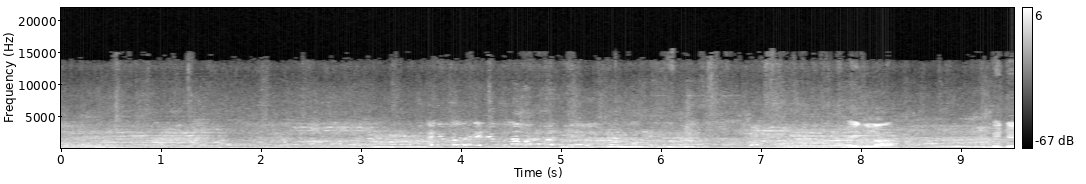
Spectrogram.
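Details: Low, arching moos from cattle at a crowded village market, several callers overlapping, heard over a continuous hum of voices and general bustle.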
